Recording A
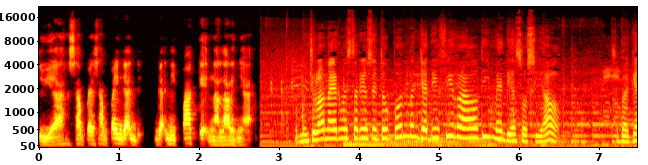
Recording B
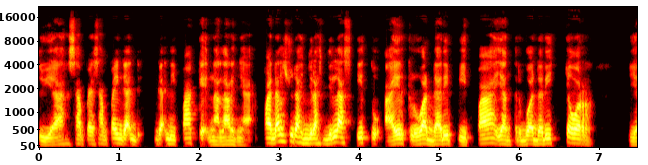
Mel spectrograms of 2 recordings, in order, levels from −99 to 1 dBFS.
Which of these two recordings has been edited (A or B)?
A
